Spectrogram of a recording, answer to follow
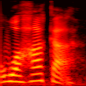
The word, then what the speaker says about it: Oaxaca: From Oaxaca. Are you impressed that I knew how to you pronounce that?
